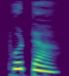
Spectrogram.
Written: ಪುಟ

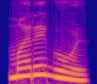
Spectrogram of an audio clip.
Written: ಮರಗಾಳಿ

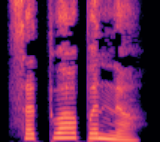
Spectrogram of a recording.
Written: ಸತ್ವಾಪನ್ನ

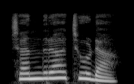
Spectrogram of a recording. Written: ಚಂದ್ರಾಚೂಡ

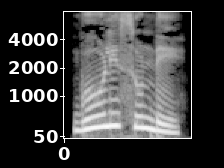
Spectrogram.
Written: ಗೋಳಿಸುಂಡೆ

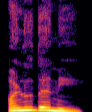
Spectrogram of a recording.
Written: ಆಳ್ತನ

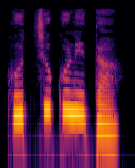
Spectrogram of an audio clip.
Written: ಹುಚ್ಚುಕುಣಿತ

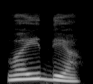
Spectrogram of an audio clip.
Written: ವೈದ್ಯ

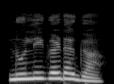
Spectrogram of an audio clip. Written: ನೆಲಗುಡುಗು

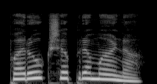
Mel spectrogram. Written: ಪರೋಕ್ಷಪ್ರಮಾಣ

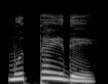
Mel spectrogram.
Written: ಮದದ್

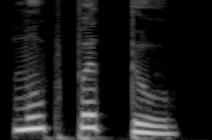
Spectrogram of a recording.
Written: ಮಾಪತಿ

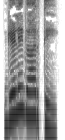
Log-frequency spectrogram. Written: ಖಳಕೃತಿ

